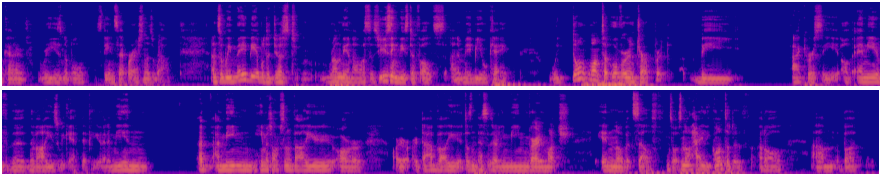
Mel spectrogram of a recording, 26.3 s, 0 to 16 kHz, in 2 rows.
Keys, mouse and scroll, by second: 0.9-2.2 scroll up 1, 2.2-3.6 scroll up 1, 3.6-4.9 scroll up 1, 4.9-6.2 scroll up 1, 6.2-7.6 scroll up 1, 7.6-8.9 scroll up 1, 8.9-10.2 scroll up 1, 10.2-11.6 scroll up 1, 11.6-12.9 scroll up 1, 12.9-14.2 scroll up 1, 14.2-15.6 scroll up 1, 15.6-19.6 scroll up 1, 19.6-20.9 scroll up 1, 20.9-22.2 scroll up 1, 22.2-23.6 scroll up 1, 23.6-24.9 scroll up 1, 24.9-26.3 scroll up 1.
